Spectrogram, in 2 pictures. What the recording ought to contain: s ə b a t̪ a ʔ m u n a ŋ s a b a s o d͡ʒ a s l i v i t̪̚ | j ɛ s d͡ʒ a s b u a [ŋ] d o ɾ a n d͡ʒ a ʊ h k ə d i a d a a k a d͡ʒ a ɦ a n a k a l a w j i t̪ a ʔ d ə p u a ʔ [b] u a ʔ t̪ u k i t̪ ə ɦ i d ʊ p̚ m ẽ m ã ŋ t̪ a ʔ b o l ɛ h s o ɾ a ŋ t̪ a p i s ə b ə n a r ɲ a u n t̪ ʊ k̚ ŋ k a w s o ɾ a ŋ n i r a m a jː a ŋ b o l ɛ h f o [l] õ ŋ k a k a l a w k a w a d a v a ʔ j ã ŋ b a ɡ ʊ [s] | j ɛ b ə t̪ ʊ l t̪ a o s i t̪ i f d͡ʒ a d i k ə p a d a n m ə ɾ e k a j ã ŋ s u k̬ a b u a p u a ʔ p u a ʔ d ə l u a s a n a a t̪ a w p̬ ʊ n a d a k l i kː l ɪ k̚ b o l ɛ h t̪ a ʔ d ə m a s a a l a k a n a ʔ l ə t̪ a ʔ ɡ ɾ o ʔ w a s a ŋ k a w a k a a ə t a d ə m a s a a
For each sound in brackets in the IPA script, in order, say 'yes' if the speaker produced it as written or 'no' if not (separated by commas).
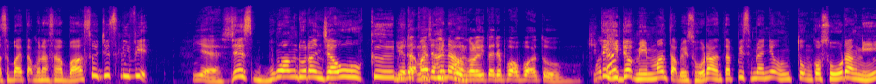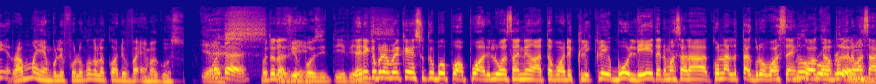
yes, no, yes, yes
